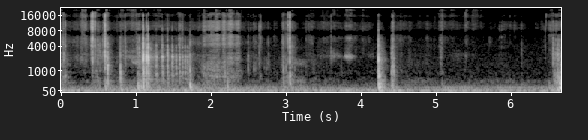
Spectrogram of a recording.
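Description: Scissors snipping Christmas paper ephemera close up, a series of quiet, sharp cuts at irregular intervals with soft paper rustling between them.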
